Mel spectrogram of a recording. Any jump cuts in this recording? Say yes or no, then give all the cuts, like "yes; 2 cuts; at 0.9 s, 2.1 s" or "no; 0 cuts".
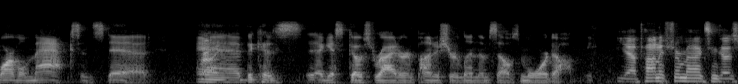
no; 0 cuts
